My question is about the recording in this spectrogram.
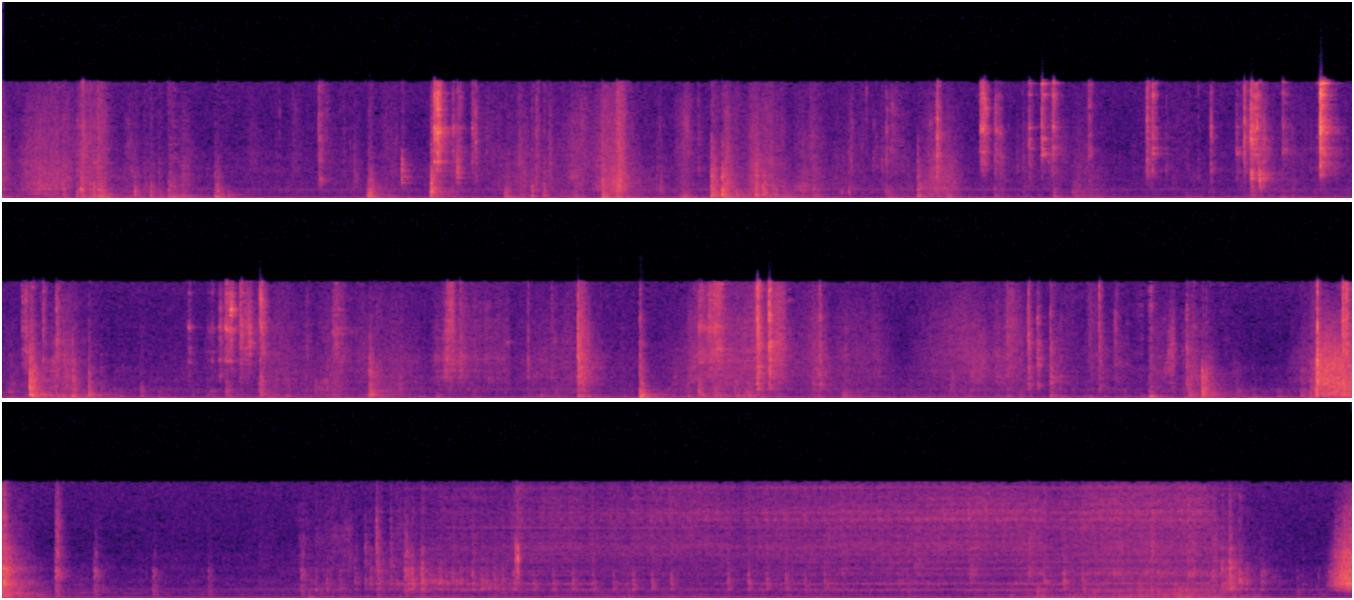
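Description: Irregular clicks, clinks and knocks of a firefighter's bailout gear being handled: rope, metal hook and fittings, and heavy turnout gear scraping through a window opening. A louder knock comes about twenty seconds in. Over it runs a steady low hum.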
